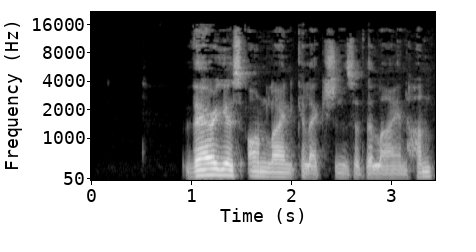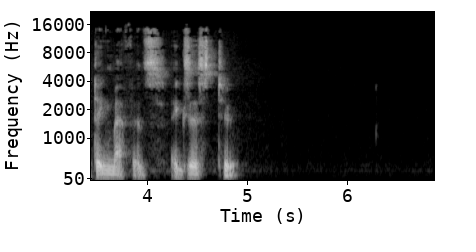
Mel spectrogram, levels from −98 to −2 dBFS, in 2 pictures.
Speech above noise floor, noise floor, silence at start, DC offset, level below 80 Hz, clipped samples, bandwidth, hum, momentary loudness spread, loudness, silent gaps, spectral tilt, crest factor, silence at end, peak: 66 dB; -87 dBFS; 0.95 s; under 0.1%; -64 dBFS; under 0.1%; 16 kHz; none; 14 LU; -22 LUFS; none; -4.5 dB/octave; 22 dB; 2 s; -2 dBFS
